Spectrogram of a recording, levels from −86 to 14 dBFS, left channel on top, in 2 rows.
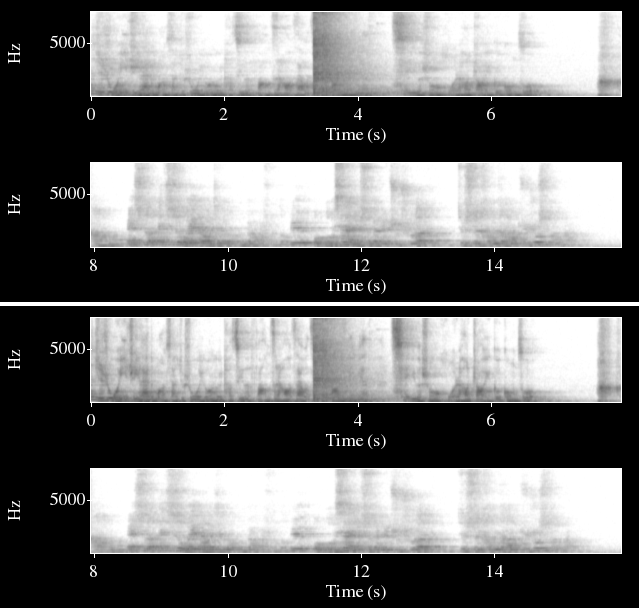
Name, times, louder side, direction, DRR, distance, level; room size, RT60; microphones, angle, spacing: voice 1, 0.0-6.7 7.6-8.0, right 3 dB, 75° right, 10 dB, 0.7 m, -28 dB
sound 1, 3.3-6.4, equal, ahead, 1.5 m, -30 dB
voice 2, 8.0-13.1 13.5-15.1, right 1 dB, 45° left, -8 dB, 3.1 m, -37 dB
10.0 x 8.1 x 4.2 m, 1.2 s
head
